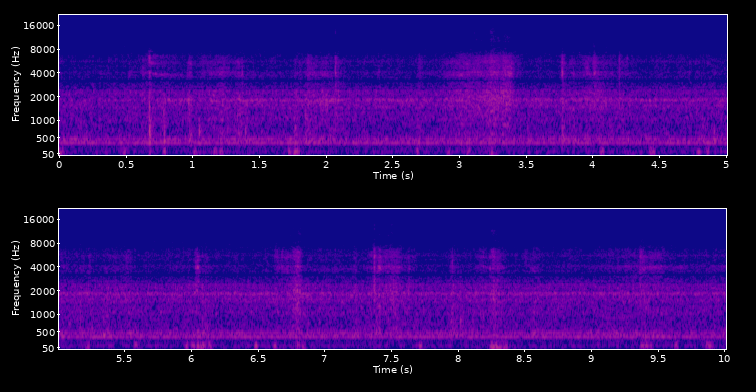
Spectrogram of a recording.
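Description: Faint soft smearing and paper rustling as a gloved hand smooths wet joint-compound 'monster mud' over newspaper, with small scattered clicks. A steady low hum runs underneath.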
